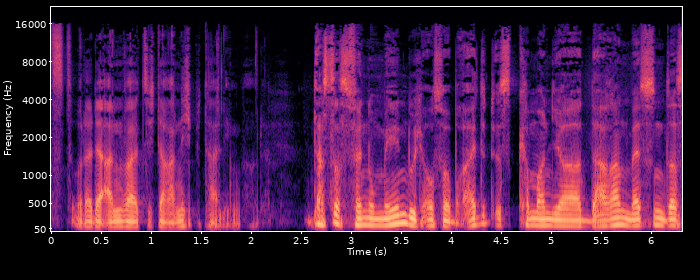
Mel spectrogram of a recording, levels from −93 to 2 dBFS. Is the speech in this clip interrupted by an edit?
no; 0 cuts

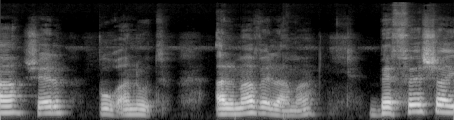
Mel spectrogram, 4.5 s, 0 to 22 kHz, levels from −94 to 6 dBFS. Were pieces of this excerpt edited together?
no; 0 cuts

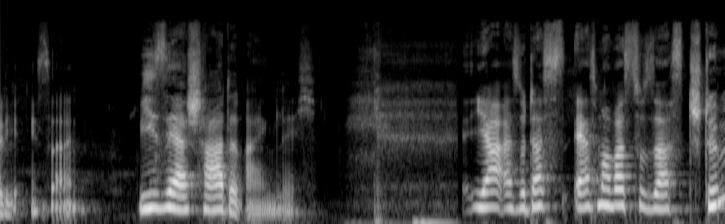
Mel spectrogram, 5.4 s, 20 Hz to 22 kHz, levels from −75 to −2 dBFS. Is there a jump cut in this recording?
yes; 2 cuts; at 1.8 s, 3.4 s

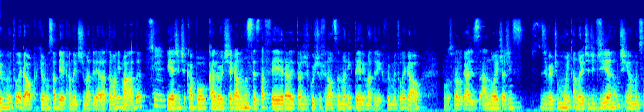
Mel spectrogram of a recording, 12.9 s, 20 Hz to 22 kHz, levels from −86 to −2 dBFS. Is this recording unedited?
yes; 0 cuts

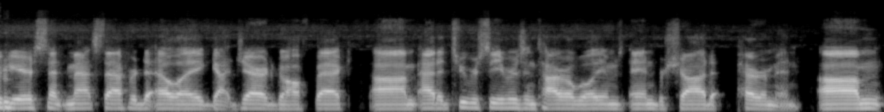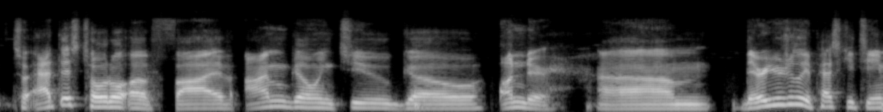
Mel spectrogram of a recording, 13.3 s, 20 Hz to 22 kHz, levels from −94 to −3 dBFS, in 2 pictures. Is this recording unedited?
no; 4 cuts; at 2.7 s, 6.0 s, 10.3 s, 12.1 s

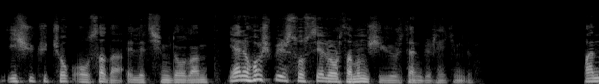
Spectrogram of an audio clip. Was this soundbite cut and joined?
yes; 3 cuts; at 1.3 s, 2.2 s, 3.7 s

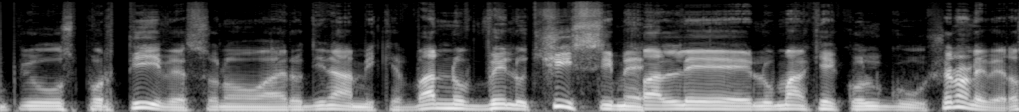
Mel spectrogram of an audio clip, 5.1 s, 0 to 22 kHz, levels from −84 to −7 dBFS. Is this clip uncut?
no; 1 cut; at 3.2 s

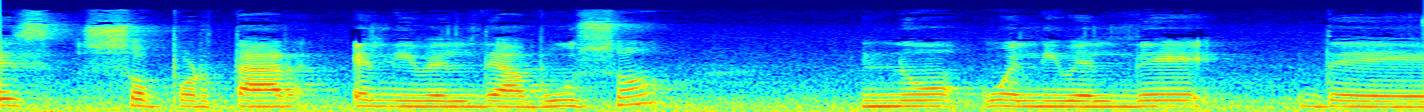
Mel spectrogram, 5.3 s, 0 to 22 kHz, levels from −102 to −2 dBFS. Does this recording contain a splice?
yes; 1 cut; at 3.2 s

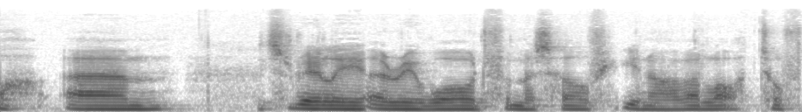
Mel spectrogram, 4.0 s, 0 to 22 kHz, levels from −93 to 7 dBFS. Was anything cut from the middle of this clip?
yes; 3 cuts; at 1.3 s, 1.8 s, 3.1 s

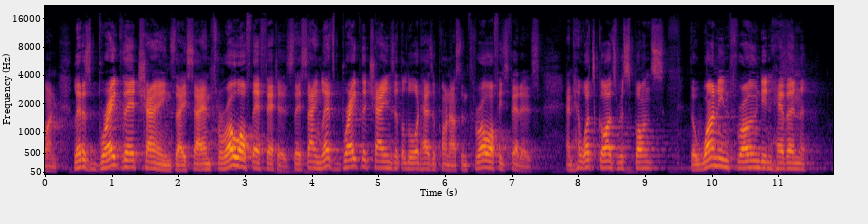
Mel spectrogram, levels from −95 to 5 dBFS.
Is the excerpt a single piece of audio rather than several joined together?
yes; 0 cuts

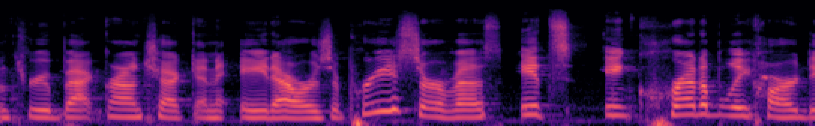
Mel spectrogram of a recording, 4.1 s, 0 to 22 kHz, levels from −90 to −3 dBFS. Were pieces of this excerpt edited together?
no; 0 cuts

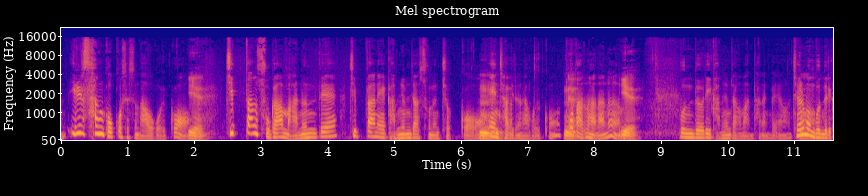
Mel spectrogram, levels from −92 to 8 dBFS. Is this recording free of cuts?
no; 3 cuts; at 4.3 s, 6.7 s, 9.3 s

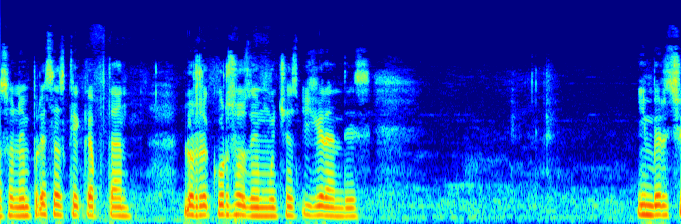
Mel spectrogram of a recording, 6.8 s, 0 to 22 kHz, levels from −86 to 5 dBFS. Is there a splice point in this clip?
yes; 1 cut; at 3.0 s

